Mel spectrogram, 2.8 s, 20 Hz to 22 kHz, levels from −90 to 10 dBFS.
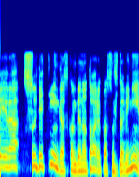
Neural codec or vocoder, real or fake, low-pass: codec, 16 kHz, 16 kbps, FreqCodec, smaller model; fake; 7.2 kHz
